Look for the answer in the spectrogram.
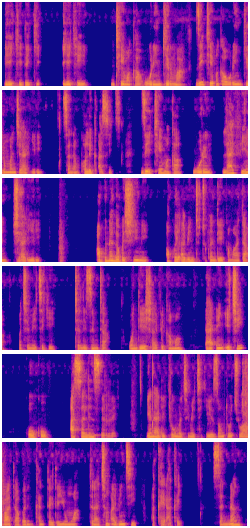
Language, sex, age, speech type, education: Hausa, male, 15-29, spontaneous, secondary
